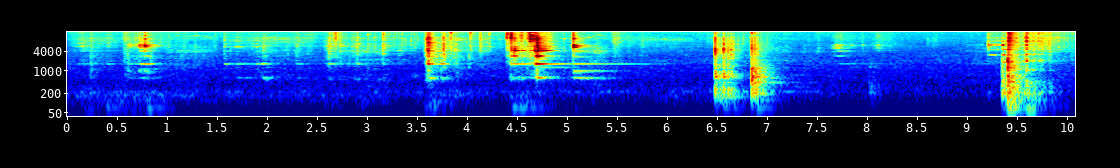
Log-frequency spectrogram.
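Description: Metal clinking and knocking as the motor-and-pump unit of a hermetic refrigerator compressor is lifted out of its cut-open steel shell and set down. Light clinks with a brief metallic ring, then a few sharp knocks, the loudest near the end.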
